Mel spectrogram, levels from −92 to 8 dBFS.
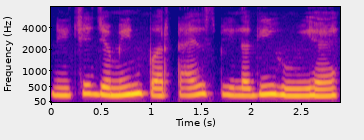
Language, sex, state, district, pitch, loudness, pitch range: Hindi, female, Jharkhand, Garhwa, 235 Hz, -12 LUFS, 225-265 Hz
